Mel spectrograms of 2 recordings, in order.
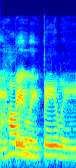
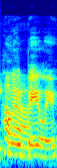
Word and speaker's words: Halle Bailey: But no, yeah, how do you pronounce her name? Bailey. Bailey. Halle Bailey. Halle Bailey.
